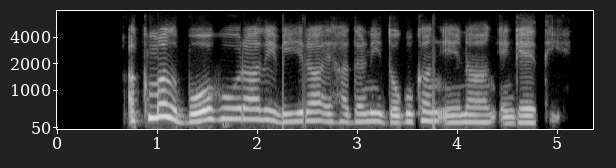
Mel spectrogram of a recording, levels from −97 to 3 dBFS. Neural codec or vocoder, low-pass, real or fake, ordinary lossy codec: none; 7.2 kHz; real; Opus, 32 kbps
